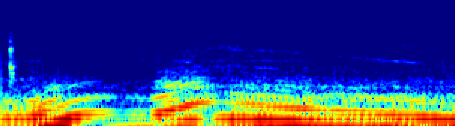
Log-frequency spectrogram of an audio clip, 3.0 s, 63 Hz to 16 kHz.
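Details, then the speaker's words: Lexus IS300 revved with and without the clutch pressed, heard from inside: the engine blips up and settles with a faint thin whine rising with revs, like a small supercharger, owner suspects the clutch area; engine otherwise healthy. "kind of like a little like the little sound from the clutch I don't know if you guys can hear it it sounds like a little zoom like a little supercharger"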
